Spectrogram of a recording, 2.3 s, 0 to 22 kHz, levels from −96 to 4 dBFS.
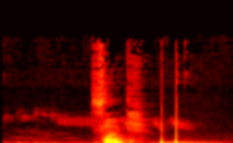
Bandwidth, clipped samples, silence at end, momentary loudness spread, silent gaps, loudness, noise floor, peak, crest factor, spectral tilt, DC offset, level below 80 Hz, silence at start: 16 kHz; under 0.1%; 0.2 s; 13 LU; none; -24 LUFS; -49 dBFS; -4 dBFS; 18 dB; -6 dB/octave; under 0.1%; -30 dBFS; 0.15 s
